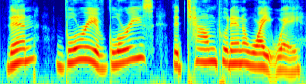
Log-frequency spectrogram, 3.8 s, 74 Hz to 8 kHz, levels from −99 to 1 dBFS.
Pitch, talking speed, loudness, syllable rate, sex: 235 Hz, 170 wpm, -15 LUFS, 4.5 syllables/s, female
